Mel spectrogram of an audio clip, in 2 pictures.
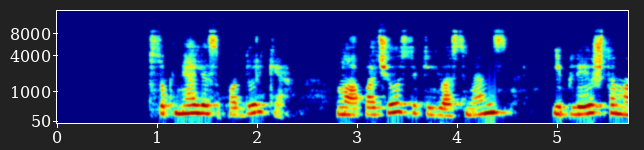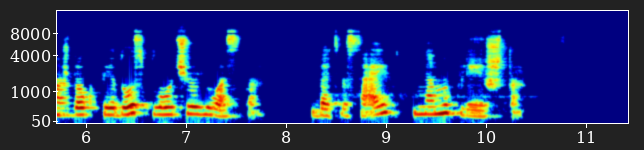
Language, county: Lithuanian, Tauragė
